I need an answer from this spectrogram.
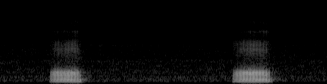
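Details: A sleeping female Cavalier King Charles Spaniel snores loudly in low, buzzy rasps, one with each breath.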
